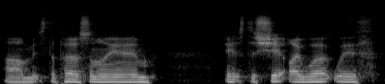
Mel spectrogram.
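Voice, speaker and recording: A man's voice: mid-range voice, flat delivery, a little slow, darkish tone. Jokey British man, casual and rambling. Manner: jokey, self-deprecating, blunt with mild swearing. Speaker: host of a classic car workshop vlog. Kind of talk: casual, rambling talk to camera. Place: home workshop.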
